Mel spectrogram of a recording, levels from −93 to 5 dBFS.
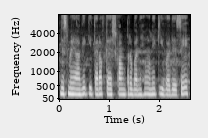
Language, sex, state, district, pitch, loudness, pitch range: Hindi, female, Uttar Pradesh, Etah, 195 Hz, -14 LUFS, 190-200 Hz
